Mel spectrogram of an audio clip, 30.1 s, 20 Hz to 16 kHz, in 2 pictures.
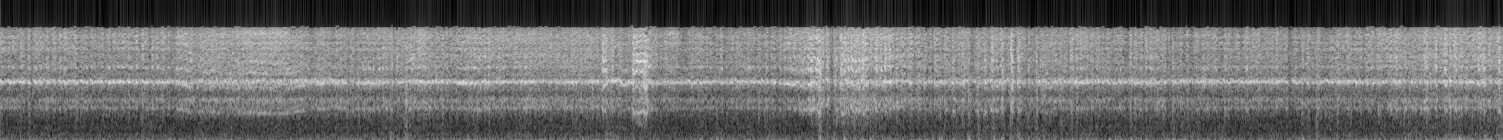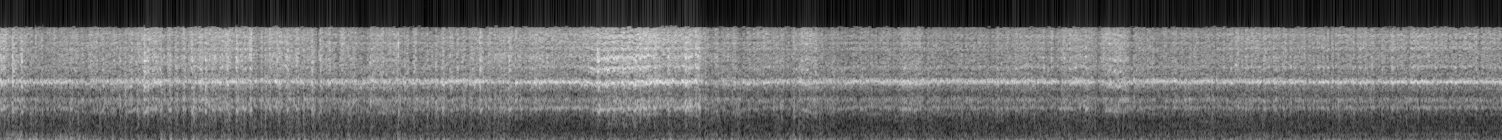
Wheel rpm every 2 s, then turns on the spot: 230, 220, 230, 230, 230, 230, 230, 230, 230, 220, 220, 220, 230, 230, 230.
none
